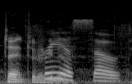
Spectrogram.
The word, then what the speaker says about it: creosote: Creosote.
